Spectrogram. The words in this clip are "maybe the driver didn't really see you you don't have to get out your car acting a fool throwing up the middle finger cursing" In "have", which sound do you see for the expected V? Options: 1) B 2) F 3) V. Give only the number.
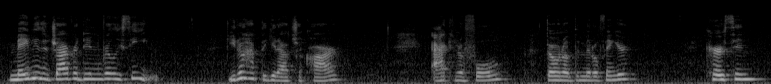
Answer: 2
